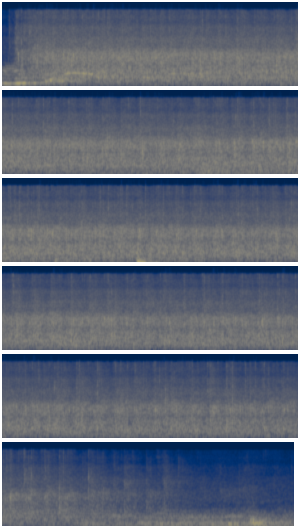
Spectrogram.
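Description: A school assembly crowd gives a long round of applause at a Veterans Day ceremony, dense clapping echoing through a large hall with an occasional thud, gradually thinning and fading near the end.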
